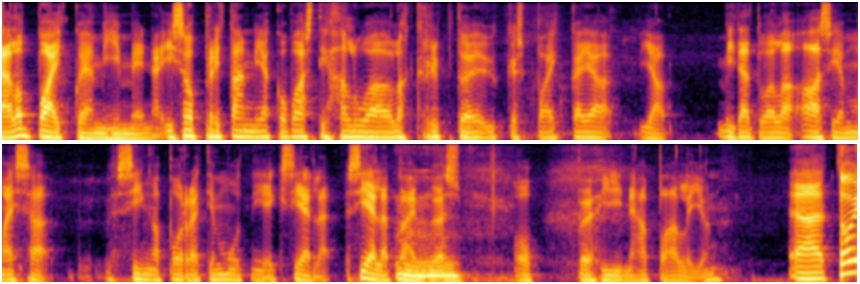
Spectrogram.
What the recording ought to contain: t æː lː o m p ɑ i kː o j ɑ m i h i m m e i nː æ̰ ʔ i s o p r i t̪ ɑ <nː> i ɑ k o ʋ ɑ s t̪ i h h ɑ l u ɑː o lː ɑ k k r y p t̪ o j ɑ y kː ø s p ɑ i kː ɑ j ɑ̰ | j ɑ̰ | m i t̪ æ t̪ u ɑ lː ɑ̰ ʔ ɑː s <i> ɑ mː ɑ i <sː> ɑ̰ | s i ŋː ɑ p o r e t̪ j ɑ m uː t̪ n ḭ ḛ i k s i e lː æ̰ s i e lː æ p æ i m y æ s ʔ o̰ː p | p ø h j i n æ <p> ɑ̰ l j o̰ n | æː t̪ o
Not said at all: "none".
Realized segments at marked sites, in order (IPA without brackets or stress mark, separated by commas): nː, i, sː, p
